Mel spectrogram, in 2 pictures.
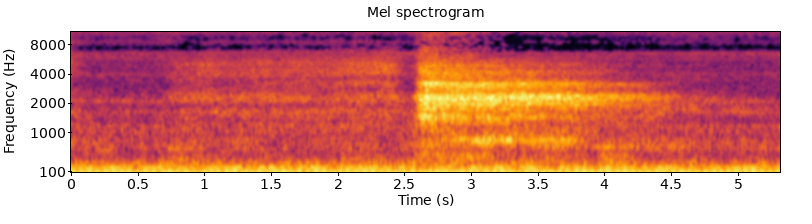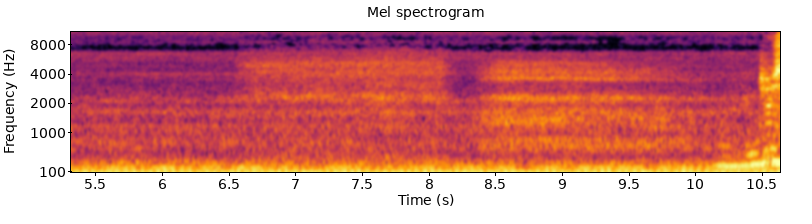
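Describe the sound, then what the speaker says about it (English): Slow, steady breathing in and out through the nose during a calm, eyes-closed yoga session, faint and soft, with long airy breaths rising and falling against a quiet background. "we're just inhaling and exhaling through the nose"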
